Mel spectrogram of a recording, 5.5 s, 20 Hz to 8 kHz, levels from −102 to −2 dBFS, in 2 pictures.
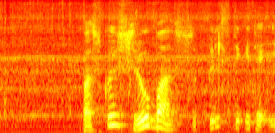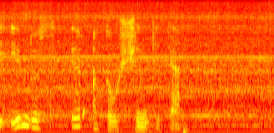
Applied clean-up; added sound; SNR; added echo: none; Domestic sounds, home sounds; 10 dB; none.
